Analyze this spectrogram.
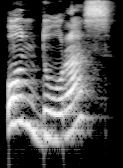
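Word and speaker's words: Honduras: Гатемала, ондурас. Це гондурас, але зверніть увагу, е, що змінюється наголос в іспанській мові і ачі ж не читається.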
